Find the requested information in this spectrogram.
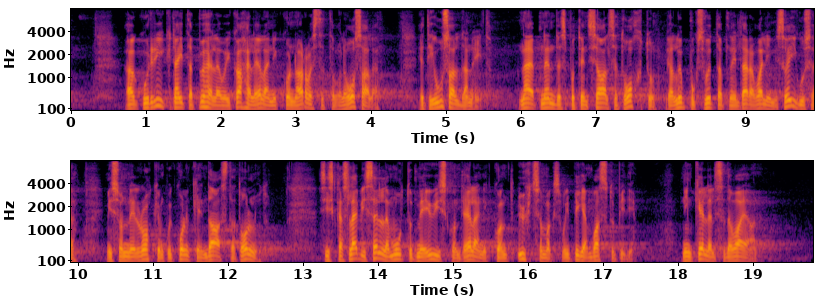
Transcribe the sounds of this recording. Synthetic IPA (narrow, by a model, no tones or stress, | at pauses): ɑɡ̥ɑkujriːknæjt̪ːˑɑb̥yɦe̞le̞vɤjkɑɦe̞lee̞lɑnikːˑo̞nːɑɑrve̞st̪ɑt̪ːˑɑvɑle̞o̞sɑle̞̰e̞t̪ːe̞jusɑld̪ɑne̞̰jd̪̥ | næeb̥ne̞nd̪e̞spo̞t̪ːˑe̞nt̪siɑːlse̞t̪ːˑo̞ht̪ujɑlɤpːˑuksvɤt̪ːˑɑb̥ne̞jld̪æɾɑvɑlʲimisɤ̞jɡ̥use̞mʔiso̞nːe̞jlro̞hke̞mkujko̞lmke̞nd̪̥ɑːst̪ɑt̪ːo̞lnud̪̥ | siskɑslæb̥ise̞lːe̞muːt̪ːˑub̥me̞jyhisko̞nd̪̥jɑelɑnikːo̞nd̪̥yht̪semɑksvɤjpiɡ̥e̞mvɑst̪upid̪̥ḭ | niŋɡ̥kːe̞lːe̞lse̞d̪̥ɑvɑjɑ̰o̰n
